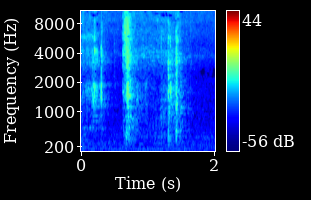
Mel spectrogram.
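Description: A match struck on a matchbox: one short rasping scratch a little over half a second in, with a few fainter scrapes and clicks from handling the box.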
